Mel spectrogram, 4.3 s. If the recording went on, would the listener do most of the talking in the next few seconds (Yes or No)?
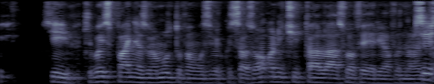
Yes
